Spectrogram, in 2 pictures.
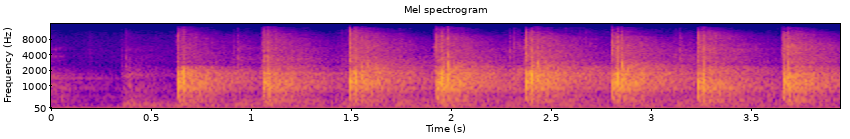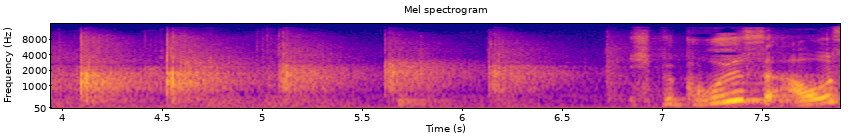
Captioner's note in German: Beifall DIE LINKE und vereinzelt SPD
